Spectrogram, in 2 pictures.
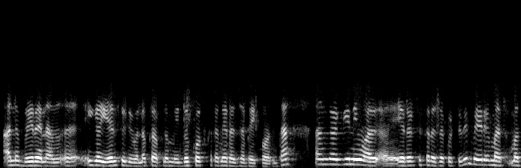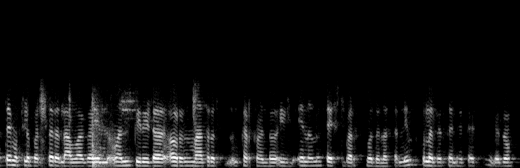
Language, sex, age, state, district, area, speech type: Kannada, female, 30-45, Karnataka, Hassan, urban, conversation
